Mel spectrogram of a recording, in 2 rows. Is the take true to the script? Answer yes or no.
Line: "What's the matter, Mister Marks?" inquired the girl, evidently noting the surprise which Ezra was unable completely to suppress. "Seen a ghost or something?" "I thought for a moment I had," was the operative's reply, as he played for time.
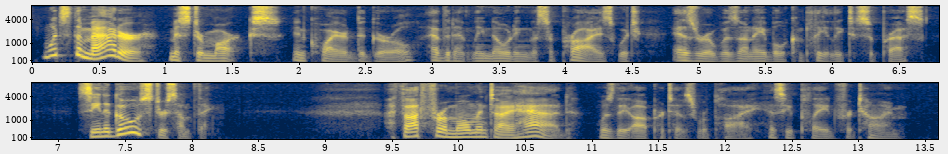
yes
